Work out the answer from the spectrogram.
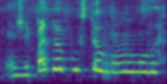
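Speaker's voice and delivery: high, drawn-out mock complaint; playful mock lament. Mock lament over missing boosts.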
